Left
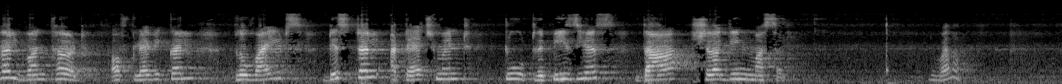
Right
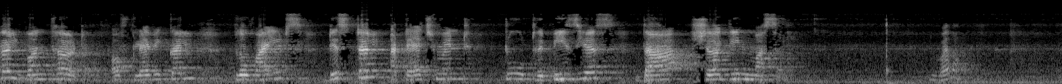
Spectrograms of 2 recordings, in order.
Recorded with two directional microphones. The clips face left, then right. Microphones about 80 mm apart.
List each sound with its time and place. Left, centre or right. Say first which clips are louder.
0.0 s a woman's voice: left 4 dB; left
7.0 s a woman's voice: left 5 dB; left
9.4 s a woman's voice: left 4 dB; left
